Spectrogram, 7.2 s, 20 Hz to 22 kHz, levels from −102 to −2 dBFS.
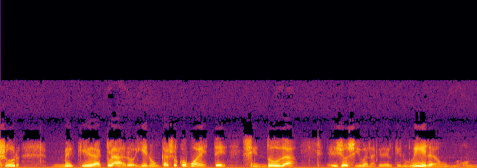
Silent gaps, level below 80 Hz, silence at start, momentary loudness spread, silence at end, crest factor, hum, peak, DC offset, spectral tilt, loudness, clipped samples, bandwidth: none; -38 dBFS; 0 s; 18 LU; 0 s; 14 dB; none; 0 dBFS; 2%; -6.5 dB/octave; -14 LUFS; under 0.1%; 11 kHz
